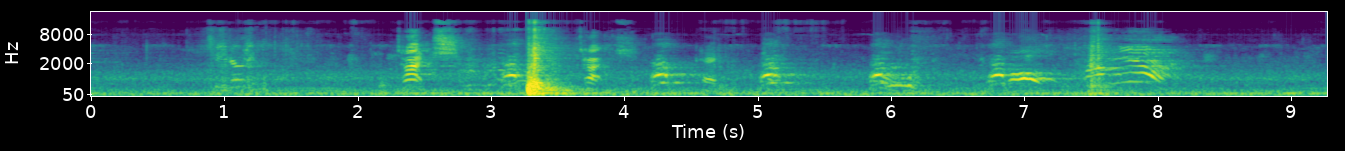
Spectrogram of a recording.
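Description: A woman calls out commands to a dog with animation.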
